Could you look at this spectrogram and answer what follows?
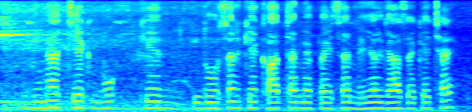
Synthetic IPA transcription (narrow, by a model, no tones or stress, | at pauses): bɪnat͡ʃeːkbʊkːed̪oːsəɾkekʰaːt̪əmẽpɛɪsabʱeːd͡ʒəld͡ʒaːsɐket͡ʃʰɛ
